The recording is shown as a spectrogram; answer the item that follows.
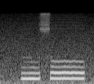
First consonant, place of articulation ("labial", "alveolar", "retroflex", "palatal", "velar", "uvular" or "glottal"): alveolar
